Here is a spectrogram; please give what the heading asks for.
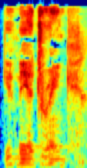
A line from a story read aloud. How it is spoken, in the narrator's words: in his voice dry and husky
